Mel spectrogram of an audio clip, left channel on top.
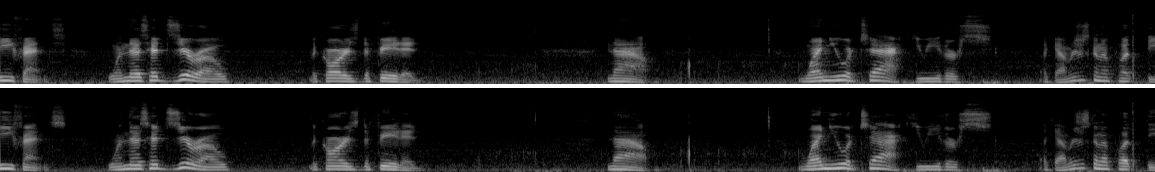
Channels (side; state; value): left; noise; hum, 24 dB below the sound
